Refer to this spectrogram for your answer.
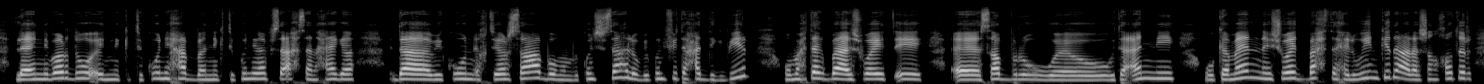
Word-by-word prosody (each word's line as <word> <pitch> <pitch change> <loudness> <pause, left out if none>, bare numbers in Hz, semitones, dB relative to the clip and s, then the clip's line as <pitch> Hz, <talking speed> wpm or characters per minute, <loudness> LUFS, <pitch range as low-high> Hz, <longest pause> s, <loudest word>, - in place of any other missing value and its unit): لإن 235 +1 +4
برضه 280 +1 +1
إنّك 225 -2 -6
تكوني 265 +6 -6
حابّة 225 -5 0
إنّك 220 -1 -6
تكوني 255 +4 -6
لابسة 260 -1 -1
أحسن 235 -3 -2
حاجة، 240 0 -1 0.4
ده 235 -1 +7
بيكون 240 +2 -4
اختيار 235 +3 -2
صعب 275 +2 +3
وما 215 -4 -4
بيكونش 240 +5 -6
سهل، 305 -3 -1
وبيكون 225 +3 -6
فيه 265 +2 -9
تحدّي 255 -5 -4
كبير 275 - -3 0.4
ومحتاج 245 +5 +1
بقى 245 -2 +6
شويّة 250 +1 +2
إيه، 240 -1 +1 0.3
آآ، 220 0 +6
صبر، 230 0 +1
و 210 -2 -4 0.5
وتأني 270 +5 -1 0.3
وكمان 260 +6 +1
شويّة 275 +3 +3
بحث 270 +2 -2
حلوين 250 +6 -3
كده 315 +1 -3
علشان 230 -2 +1
خاطر 275 +2 -3
245 Hz, 145 wpm, -23 LUFS, 225-270 Hz, 0.5 s, ده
